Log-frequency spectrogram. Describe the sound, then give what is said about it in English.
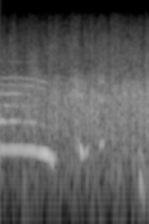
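Steady, dense clapping from a group fills the whole couple of seconds at an even loudness, with a faint voice-like tone sliding downward early on. “I'm clapping for you.”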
